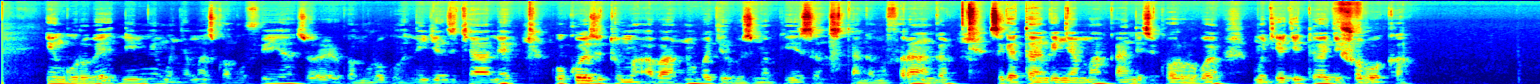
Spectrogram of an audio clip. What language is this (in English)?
Kinyarwanda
